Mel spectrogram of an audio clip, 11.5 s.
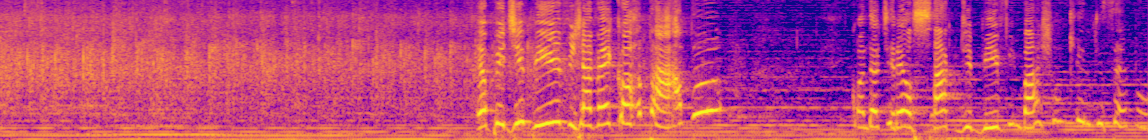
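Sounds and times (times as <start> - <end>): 
audience applause: 0.0 - 6.1
speech: 4.8 - 7.3, 8.6 - 11.4.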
